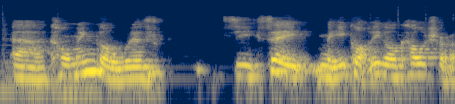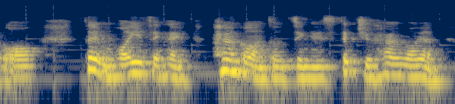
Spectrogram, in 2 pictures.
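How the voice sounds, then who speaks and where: Lady chatting in an interview, lowish mellow voice, lots of ums. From Hong Kong. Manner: chatty, with many fillers and restarts. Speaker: guest tax professional. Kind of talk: casual interview answers. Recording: dull distant mic with faint music.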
